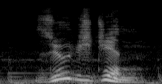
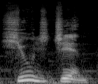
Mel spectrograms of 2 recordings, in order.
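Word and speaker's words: Zhuge Jin: Number 757, Zuj Jin. I did not pronounce that correctly. Wu strategist. I believe his name is the Z is silent. It's Huge Jin.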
